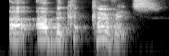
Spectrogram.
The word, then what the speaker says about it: Oberkowitz: But you would still pronounce it, it's, instead of the O, it's an I, so it's Oberkowitz, Oberkowitz.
